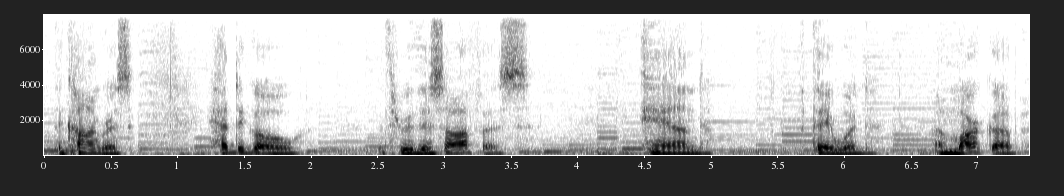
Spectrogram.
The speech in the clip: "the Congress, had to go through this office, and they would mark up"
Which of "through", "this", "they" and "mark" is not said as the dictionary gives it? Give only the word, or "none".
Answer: none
